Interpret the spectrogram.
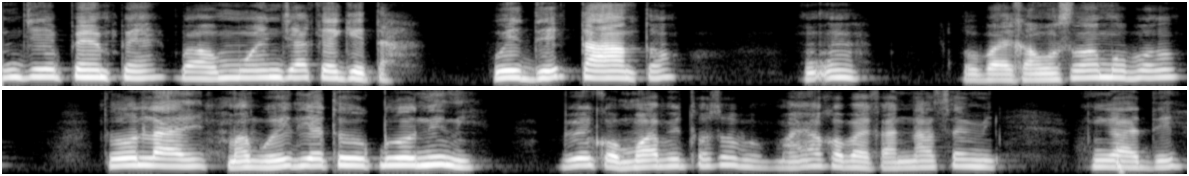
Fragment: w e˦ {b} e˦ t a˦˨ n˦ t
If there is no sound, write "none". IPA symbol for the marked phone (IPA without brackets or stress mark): d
